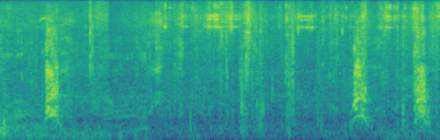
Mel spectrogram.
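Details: Boxer at the Centre d'Education canine et sportive de St Georges d'Orques, training with its club for character tests (APE and Sélection) at the regional breed show: three loud, sharp barks spaced seconds apart, with people talking quietly in the background.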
